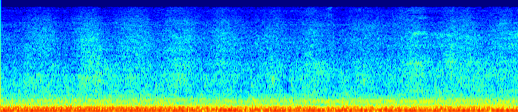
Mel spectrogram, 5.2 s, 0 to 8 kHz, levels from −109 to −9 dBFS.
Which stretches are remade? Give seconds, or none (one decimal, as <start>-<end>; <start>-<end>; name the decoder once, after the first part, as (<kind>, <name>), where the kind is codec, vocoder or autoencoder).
1.8-2.7 (vocoder, Vocos); 3.2-3.9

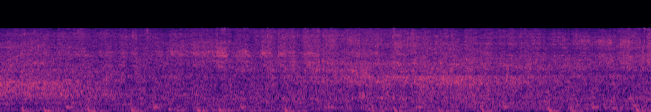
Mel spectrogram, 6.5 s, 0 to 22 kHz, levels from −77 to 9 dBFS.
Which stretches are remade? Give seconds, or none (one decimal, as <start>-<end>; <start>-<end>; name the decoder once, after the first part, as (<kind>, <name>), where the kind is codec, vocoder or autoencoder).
0.0-6.5 (vocoder, Vocos)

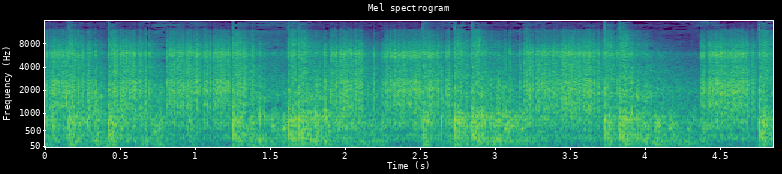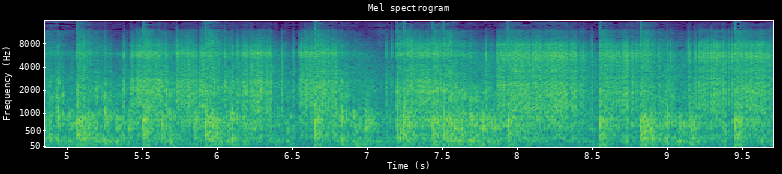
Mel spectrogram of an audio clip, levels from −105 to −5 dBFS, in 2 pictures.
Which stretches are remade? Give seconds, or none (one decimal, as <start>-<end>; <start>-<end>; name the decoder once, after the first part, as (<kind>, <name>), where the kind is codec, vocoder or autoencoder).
none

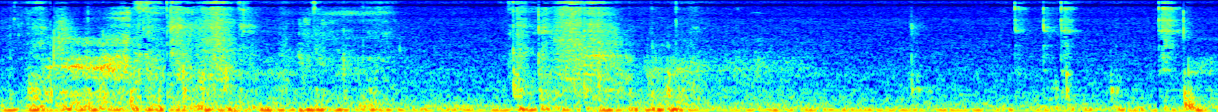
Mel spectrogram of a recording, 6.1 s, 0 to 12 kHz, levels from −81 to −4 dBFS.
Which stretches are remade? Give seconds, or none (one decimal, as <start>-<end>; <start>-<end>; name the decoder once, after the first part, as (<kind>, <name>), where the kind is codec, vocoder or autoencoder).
1.0-1.9 (vocoder, Vocos); 2.8-3.4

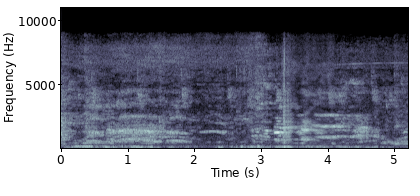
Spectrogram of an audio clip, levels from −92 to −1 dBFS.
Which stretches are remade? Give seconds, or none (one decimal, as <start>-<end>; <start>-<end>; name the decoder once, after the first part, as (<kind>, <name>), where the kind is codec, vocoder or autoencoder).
3.4-4.1 (vocoder, Vocos)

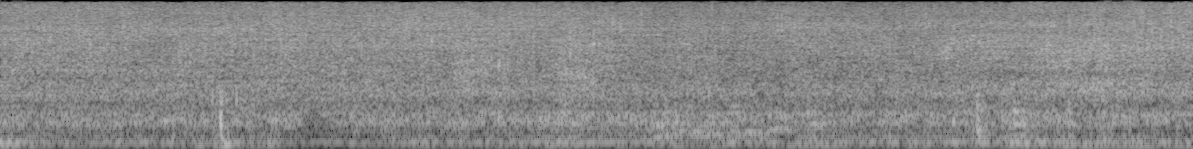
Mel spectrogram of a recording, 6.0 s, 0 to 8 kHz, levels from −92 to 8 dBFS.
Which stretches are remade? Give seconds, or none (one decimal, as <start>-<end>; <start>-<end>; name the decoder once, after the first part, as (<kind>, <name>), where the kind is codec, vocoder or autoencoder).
none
